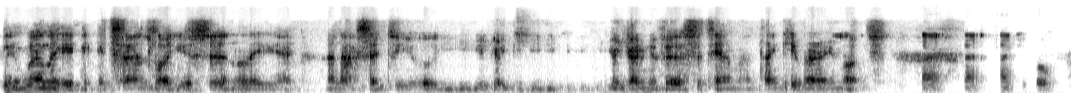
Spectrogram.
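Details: Real stammering in an adult man who says he stammers and stammers openly; stammering.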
